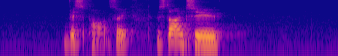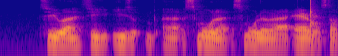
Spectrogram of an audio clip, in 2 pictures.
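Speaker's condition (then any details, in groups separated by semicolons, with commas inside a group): No condition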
